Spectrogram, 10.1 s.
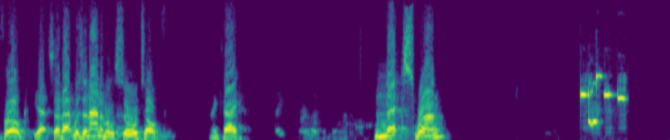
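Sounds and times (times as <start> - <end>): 
speech: 0.0 - 3.7, 5.6 - 6.8
R2-D2 robot beeps: 8.7 - 9.4.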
